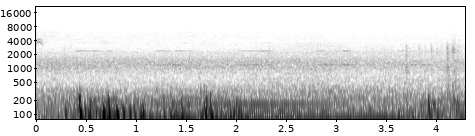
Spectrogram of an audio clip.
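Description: Wind rumbling and buffeting on the microphone in uneven gusts, with faint, intermittent high beeping tones and a low steady hum in the background.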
